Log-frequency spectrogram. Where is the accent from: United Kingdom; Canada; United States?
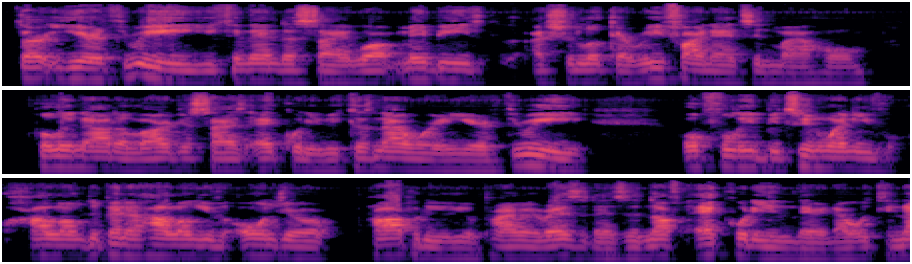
Canada; as a Canadian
